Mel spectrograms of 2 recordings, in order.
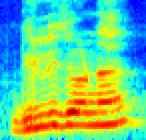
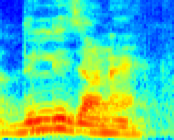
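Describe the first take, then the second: First: It is said with surprise. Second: It is said as a flat statement.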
